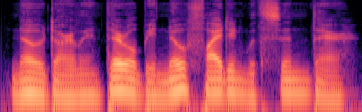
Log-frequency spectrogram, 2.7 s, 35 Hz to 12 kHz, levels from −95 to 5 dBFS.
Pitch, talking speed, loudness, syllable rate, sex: 90 Hz, 220 wpm, -19 LUFS, 5.6 syllables/s, male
